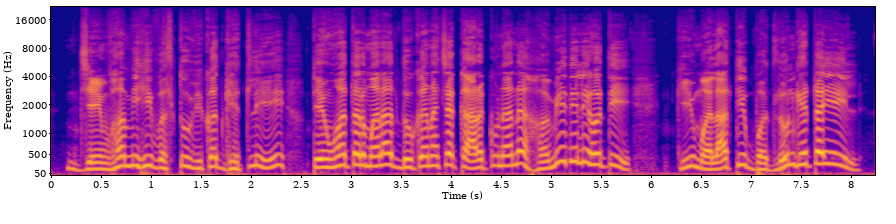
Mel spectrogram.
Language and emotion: Marathi, happy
